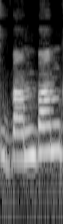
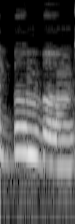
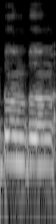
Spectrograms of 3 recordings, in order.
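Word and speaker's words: Bum Bum: my Sephora box arrived you know I've been pronouncing this bumbum cream and then people keep on commenting and saying that that's not the way you pronounce it it's actually boom boom so get excited cuz you're gonna be hearing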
